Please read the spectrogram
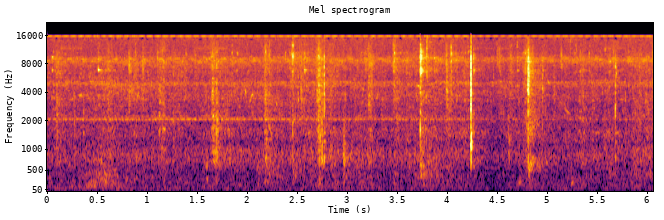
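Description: Horse loping on soft arena dirt: its hoofbeats come with a run of sharp, uneven clicks, a few a second, the loudest a little over four seconds in.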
